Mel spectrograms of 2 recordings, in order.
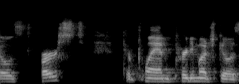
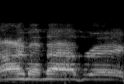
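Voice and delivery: put-on raw, hoarse, high-pitched scream; 10 semitones higher than usual. Retelling what a reality show contestant screamed in the club: imitating someone screaming. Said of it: "he's screaming".

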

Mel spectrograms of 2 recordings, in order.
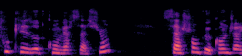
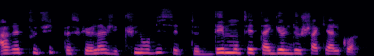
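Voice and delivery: ordinary talk

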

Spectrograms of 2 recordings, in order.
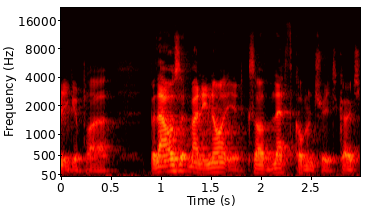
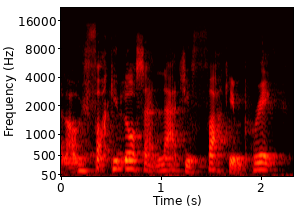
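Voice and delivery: mock angry, raging, sweary rant; 8 semitones higher, 6 dB quieter than usual. Imagining a footballer kicking off after a loss: imitating Zico kicking off. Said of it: "imagine him kicking off and going".

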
